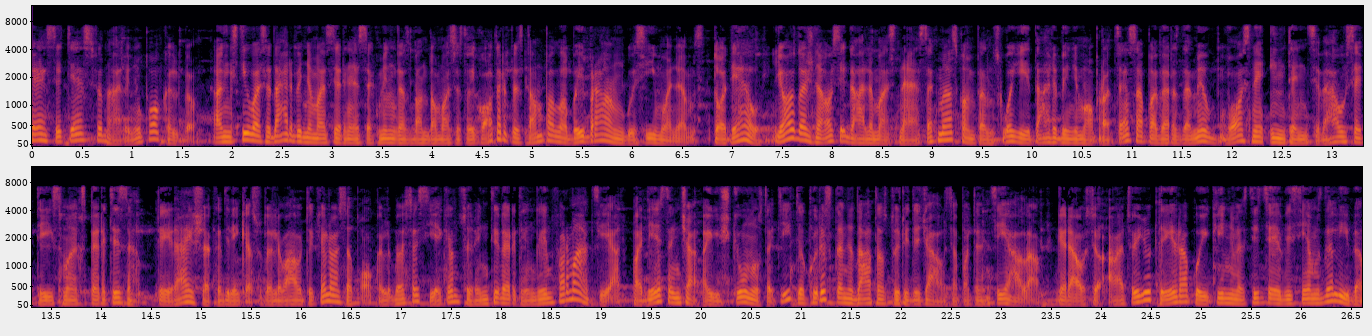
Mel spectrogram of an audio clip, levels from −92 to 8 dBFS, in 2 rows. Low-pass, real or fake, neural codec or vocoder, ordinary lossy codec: 7.2 kHz; fake; codec, 16 kHz, 4 kbps, FreqCodec, larger model; MP3, 48 kbps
